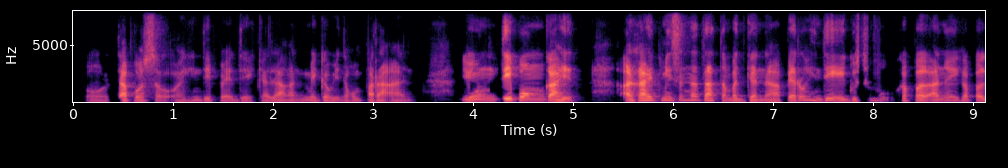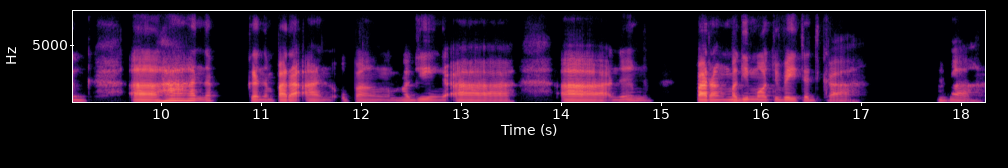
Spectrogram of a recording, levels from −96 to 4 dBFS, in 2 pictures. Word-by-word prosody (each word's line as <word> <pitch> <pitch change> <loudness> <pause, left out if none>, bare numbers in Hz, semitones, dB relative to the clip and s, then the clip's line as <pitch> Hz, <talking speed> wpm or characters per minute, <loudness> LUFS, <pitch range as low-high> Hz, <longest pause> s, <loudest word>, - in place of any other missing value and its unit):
o 85 -2 -14
tapos 110 0 +1 0.3
hindi 95 -1 -9
puwede 80 0 -10
kailangan 85 +2 -7
may 95 -1 -7
gawin 85 -1 -8
akong 90 -1 -14
paraan - - -3 0.5
yung 135 +3 -3
tipong 155 -2 +7
kahit, 125 0 +5 0.4
ah, 130 - +8
kahit 160 +3 +7
minsan 180 +2 -3
natatamad 160 -4 +1
ka 120 - 0
na 100 -1 -2
pero 155 +4 +1
hindi 165 -1 +1
eh, - - -7
gusto 135 +4 -8
mo - - -17 0.2
kapag 155 0 +1
ano 140 +3 0
eh, 155 - -4
kapag 130 -3 -4 0.5
ah, 115 -1 +5
hahanap 150 +1 +1 0.3
ka 130 - +3
ng 120 -1 -11
paraan 100 -2 +2
upang 100 -1 -8
maging, 100 0 -6
ah, 85 -3 -1 0.5
ah, 95 -3 +3
ano 110 - -14
yun 140 +4 -7 0.6
parang 115 +1 +6
maging 130 +2 -1
motivated 110 -5 -2
ka, - - -7 0.8
di - - -13
ba? - - -7
115 Hz, 145 wpm, -26 LUFS, 95-145 Hz, 0.8 s, ah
